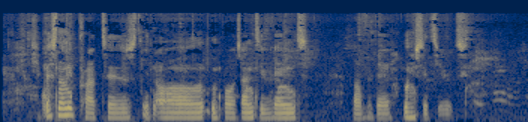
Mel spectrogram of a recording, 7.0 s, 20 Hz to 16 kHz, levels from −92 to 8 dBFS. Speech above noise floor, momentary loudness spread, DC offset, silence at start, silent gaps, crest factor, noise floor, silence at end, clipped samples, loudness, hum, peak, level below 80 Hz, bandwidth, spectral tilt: 23 dB; 13 LU; under 0.1%; 0.05 s; none; 22 dB; -49 dBFS; 0.25 s; under 0.1%; -25 LUFS; none; -6 dBFS; -64 dBFS; 12 kHz; -3 dB/octave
